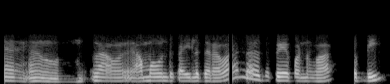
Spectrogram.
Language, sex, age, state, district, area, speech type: Tamil, female, 30-45, Tamil Nadu, Tiruvarur, rural, conversation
